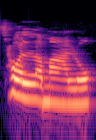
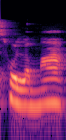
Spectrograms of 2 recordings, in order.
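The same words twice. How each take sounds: First: ชลมารก read wrongly with an extra syllable as chon-ma-rok, a bit louder; ชลมารก voiced as a mistaken reading, chon-ma-rok; common mispronunciation. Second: ชลมาก read as chon-mak, two syllables, no extra r sound; teacher models the right reading of ชลมาก as chon-mak; correct pronunciation. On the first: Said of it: "ก็จะชอบออกเสียงว่า". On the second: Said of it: "ต้องอ่านว่าชลมากเท่านั้น". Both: Shown as a demonstration.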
